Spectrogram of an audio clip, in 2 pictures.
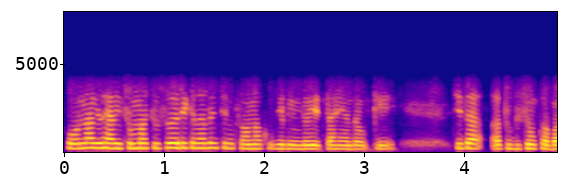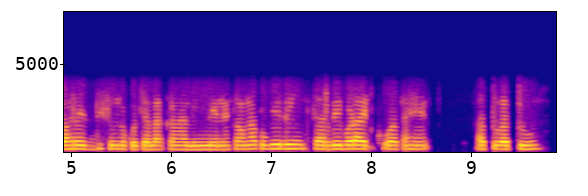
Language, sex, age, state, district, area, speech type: Santali, female, 18-30, Jharkhand, Seraikela Kharsawan, rural, conversation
